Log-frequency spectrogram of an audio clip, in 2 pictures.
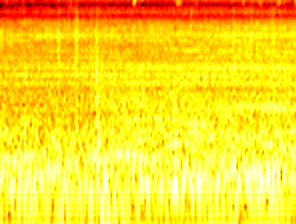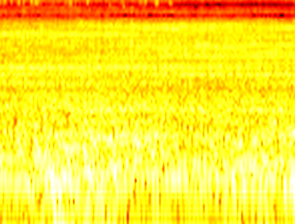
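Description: Model electric locomotive and a long train of hopper wagons rolling past on model railway track, a steady hissing, whirring running noise.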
